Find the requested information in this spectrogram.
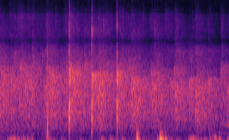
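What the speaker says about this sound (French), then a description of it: "On peut l'applaudir bien fort." Light applause from a conference audience for a speaker, scattered individual claps at moderate distance, fairly quiet and thin.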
